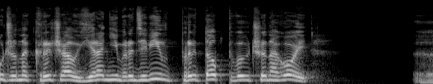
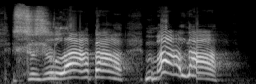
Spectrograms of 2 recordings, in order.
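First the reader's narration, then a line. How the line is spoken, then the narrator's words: Prince shouting. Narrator (Belarusian): крычаў князь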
